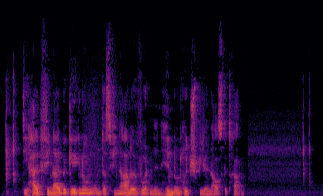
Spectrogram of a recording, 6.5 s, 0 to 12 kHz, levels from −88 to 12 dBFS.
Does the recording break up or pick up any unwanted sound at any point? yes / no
no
